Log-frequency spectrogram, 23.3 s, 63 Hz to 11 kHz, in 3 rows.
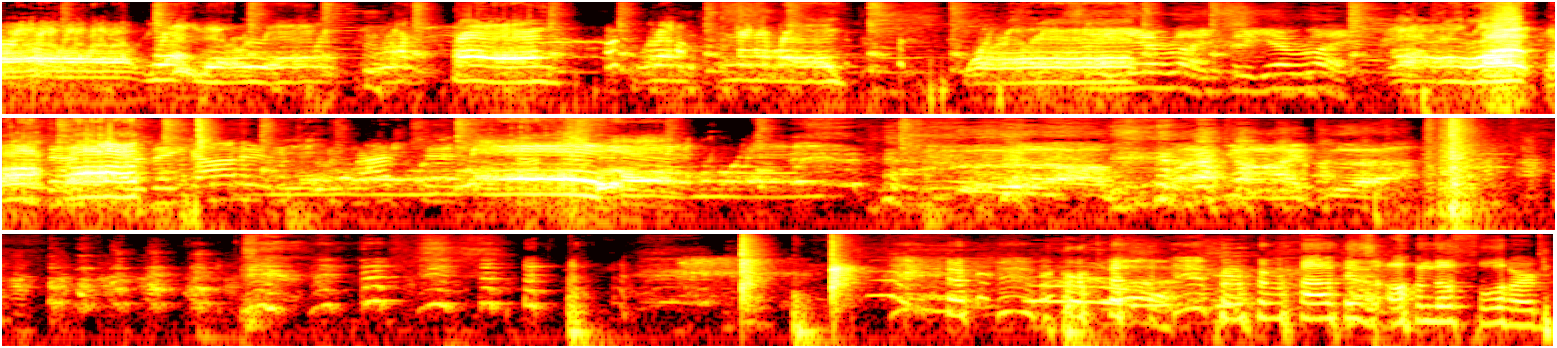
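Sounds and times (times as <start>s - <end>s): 
person gargling: 0.0s - 5.7s, 9.3s - 11.8s, 12.5s - 13.3s
laughter: 0.0s - 23.2s
speech: 0.8s - 15.0s, 20.9s - 23.2s.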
